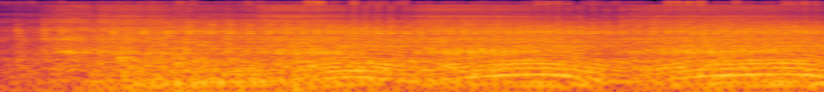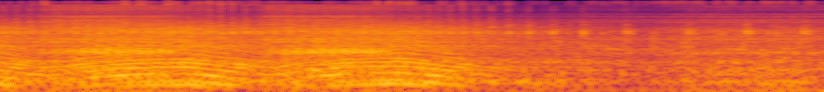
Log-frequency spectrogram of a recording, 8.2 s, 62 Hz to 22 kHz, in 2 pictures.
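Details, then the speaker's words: 1976 postal Jeep parked in the woods for years, with low oil pressure: under load a dull loose knock swells with each rev over a rough engine; rod knock from excessive bearing clearance suspected, unconfirmed. "Beginning to think we might be working with a rod knock. And that's where all of our oil pressure is going, you know, because the bearing clearance is so big. The thing about a rod knock is you'll be able to tell as you put it under load, it'll get louder."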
